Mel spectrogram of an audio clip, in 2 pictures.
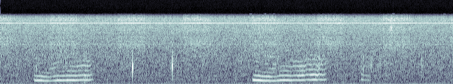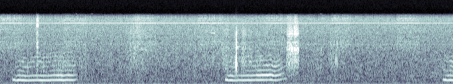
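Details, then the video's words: Grey cat Stan, asleep, snores rhythmically. Four low, humming drones, each about a second long, come roughly every three seconds, with small clicks and rustles between them in a quiet room. "Stan the cat snores"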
